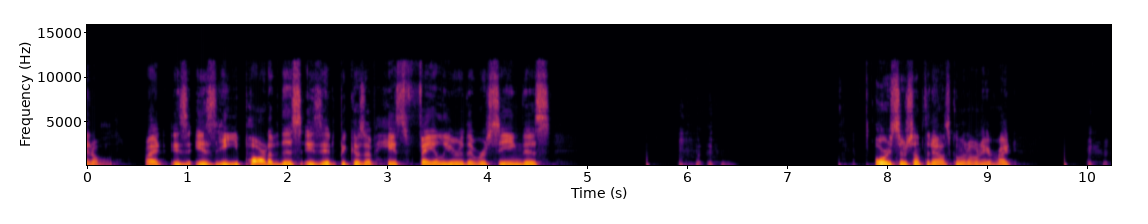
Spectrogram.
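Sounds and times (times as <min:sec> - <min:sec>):
speech: 0:00.0 - 0:04.8, 0:07.9 - 0:09.4
sharp cough: 0:05.9 - 0:06.6, 0:10.0 - 0:10.2
rough throat clearing: 0:06.0 - 0:06.5, 0:10.0 - 0:10.2.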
